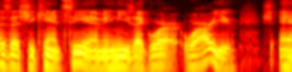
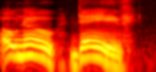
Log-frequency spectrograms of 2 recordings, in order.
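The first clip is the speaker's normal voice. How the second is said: badly faked sorrow, very high pitch; 10 semitones higher than usual. Retelling a scene where a character fakes sorrow over a body: imitating fake grief. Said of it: "he fakes it too".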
